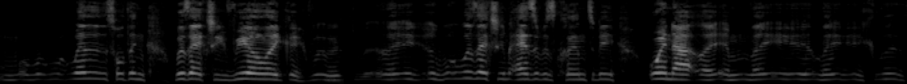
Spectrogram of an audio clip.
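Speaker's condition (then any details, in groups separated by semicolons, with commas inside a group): Stammering and stuttering; acquired, neurological damage from severe pneumonia, 21 antibiotics, steroids, intubation, ventilator, induced coma, stutter began later; minimal editing leaves speech issues on display; repeated words, prolonged sounds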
